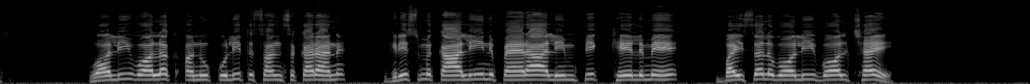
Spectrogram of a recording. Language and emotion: Maithili, neutral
